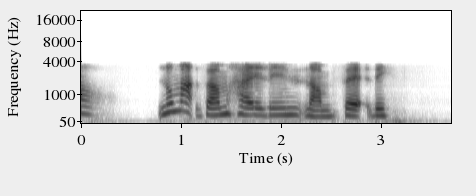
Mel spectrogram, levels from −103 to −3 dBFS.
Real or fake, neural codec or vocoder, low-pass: fake; codec, 16 kHz, about 1 kbps, DyCAST, with the encoder's durations; 3.6 kHz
